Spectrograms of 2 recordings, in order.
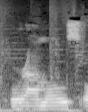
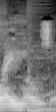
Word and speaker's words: Ramos: Well, my name is Johnny Ramos or Ramos or whatever you how do you, however you pronounce it in English.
